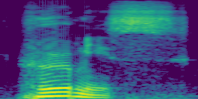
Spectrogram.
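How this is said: The name is said with an American accent. "Biasanya tuh kalau U S, Amrik gitu Hermes gitu"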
